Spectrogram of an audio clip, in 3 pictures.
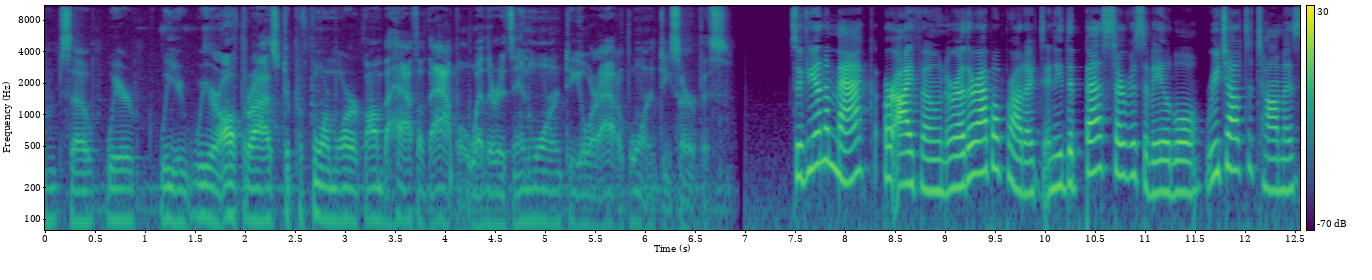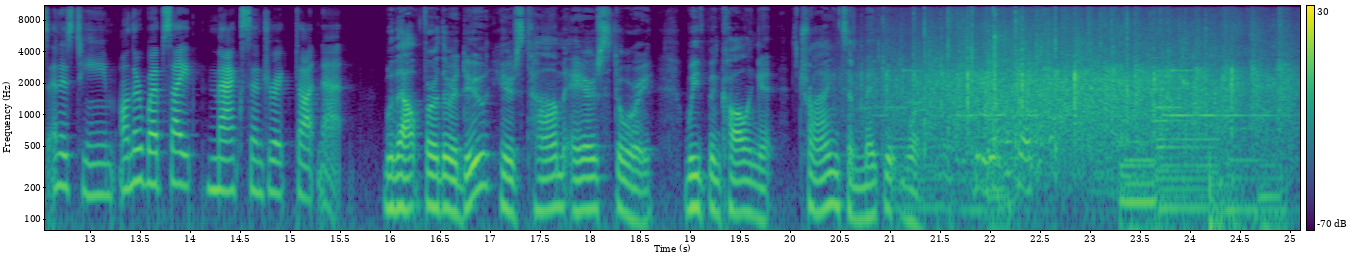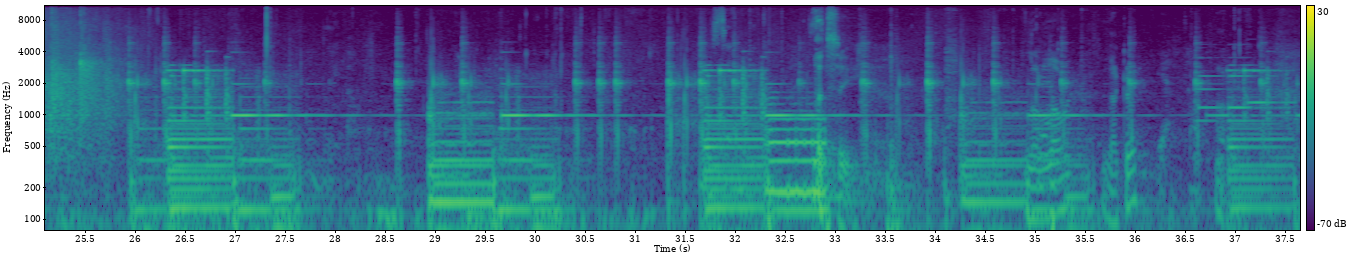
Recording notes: an entire night of live storytelling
